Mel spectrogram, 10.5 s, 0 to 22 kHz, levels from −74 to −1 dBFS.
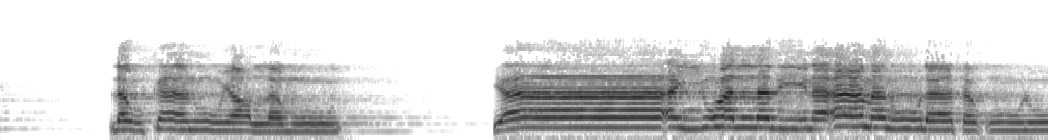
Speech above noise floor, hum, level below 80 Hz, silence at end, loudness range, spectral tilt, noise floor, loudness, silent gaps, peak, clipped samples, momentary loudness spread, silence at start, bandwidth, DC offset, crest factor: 55 dB; none; -60 dBFS; 0 s; 9 LU; -0.5 dB/octave; -74 dBFS; -18 LUFS; none; -4 dBFS; under 0.1%; 13 LU; 1.1 s; 8 kHz; under 0.1%; 16 dB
